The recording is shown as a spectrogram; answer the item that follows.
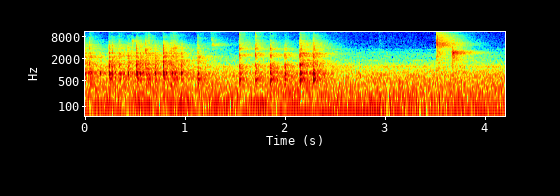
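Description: A plastic measuring spoon stirring tea in a plastic shaker cup, rapid light clicking against the cup's sides for about two seconds, then quieter. A short sound near the end as the spoon is set down on the counter.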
